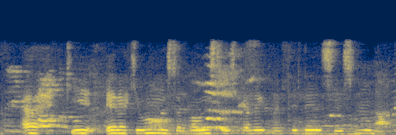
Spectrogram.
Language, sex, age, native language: Icelandic, female, 11, Icelandic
